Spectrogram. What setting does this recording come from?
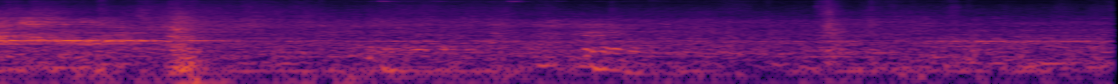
subway train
